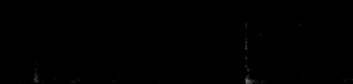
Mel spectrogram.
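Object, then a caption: Bar of soap cut with a metal knife. A metal knife blade cuts and shaves flakes from a small solid piece of black soap held in the fingers. A few short, dry clicks and scrapes sound over quiet background hiss, with the loudest, sharpest crack near the end and a softer one just after.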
